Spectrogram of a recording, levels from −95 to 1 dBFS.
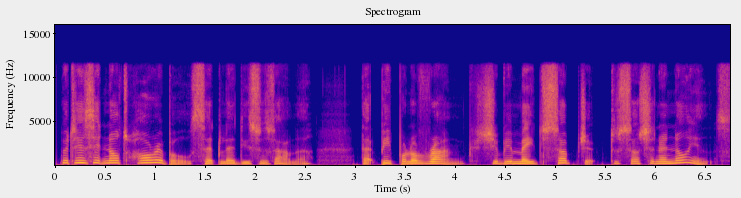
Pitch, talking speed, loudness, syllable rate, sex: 220 Hz, 180 wpm, -20 LUFS, 4.7 syllables/s, female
